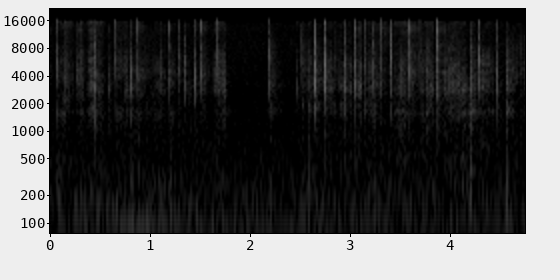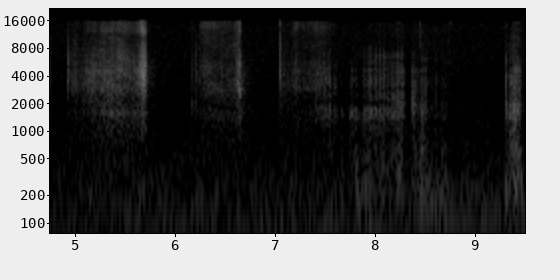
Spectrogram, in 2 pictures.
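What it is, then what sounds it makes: Plastic phone case, tapped and scratched with nails. Long pointed nails tap and scratch a phone in a clear plastic case with a printed "ASMR" insert. Quick, sharp, high-pitched clicks come in fast bursts, then give way to longer hissing scrapes across the plastic. The sound stays quiet and bright, with almost no low end.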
